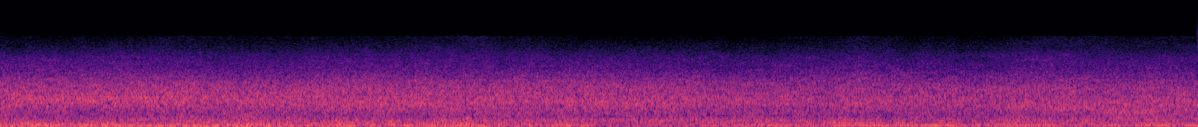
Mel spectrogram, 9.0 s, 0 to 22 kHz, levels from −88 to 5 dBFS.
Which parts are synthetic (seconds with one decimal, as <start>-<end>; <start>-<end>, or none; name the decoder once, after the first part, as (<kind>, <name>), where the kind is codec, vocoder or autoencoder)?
0.0-0.7 (codec, DAC); 3.0-4.2; 5.1-9.0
